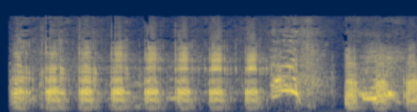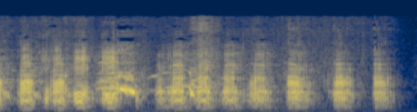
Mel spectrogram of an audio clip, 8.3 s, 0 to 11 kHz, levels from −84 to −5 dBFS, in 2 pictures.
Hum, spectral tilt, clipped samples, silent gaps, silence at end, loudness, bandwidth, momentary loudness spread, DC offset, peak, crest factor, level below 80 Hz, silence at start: none; -4.5 dB/octave; under 0.1%; none; 0.25 s; -20 LUFS; 7.4 kHz; 7 LU; under 0.1%; -2 dBFS; 18 dB; -54 dBFS; 0.1 s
